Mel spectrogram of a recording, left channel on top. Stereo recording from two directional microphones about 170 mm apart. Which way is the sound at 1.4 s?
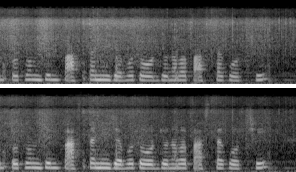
25° right (ahead or behind).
